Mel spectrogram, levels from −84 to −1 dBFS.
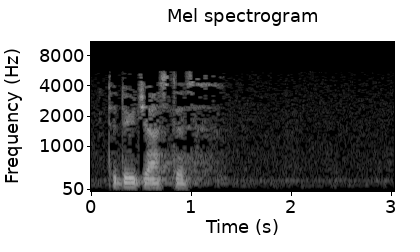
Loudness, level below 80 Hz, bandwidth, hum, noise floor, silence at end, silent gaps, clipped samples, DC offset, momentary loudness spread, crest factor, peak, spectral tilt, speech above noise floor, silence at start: -35 LUFS; -72 dBFS; 5.8 kHz; none; -61 dBFS; 1 s; none; under 0.1%; under 0.1%; 19 LU; 22 dB; -18 dBFS; -3 dB/octave; 26 dB; 0 s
